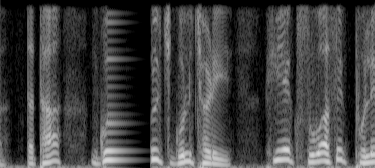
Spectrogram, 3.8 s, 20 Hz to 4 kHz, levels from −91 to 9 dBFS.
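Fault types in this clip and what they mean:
call audio freeze: From 1.08 to 1.53 s the speech hangs on its last sound, which trails off as a fading buzz and then about 30 ms of silence before picking up where it stopped. That's likely packets held up in transit while the jitter buffer ran dry.
skip ahead: At 1.69 s playback jumps forward with almost no gap, dropping roughly 0.3 s of speech and butting the two sides together. Some audio got discarded while later packets were already queued, so it lurches rather than pauses.
jitter buffer slow-down: From 2.04 to 3.74 s the speech drags at about 91% speed, with pitch unchanged, stretched by 156 ms overall. The buffer was topping up its reserve by repeating single pitch periods over and over, so sounds come out drawn-out.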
